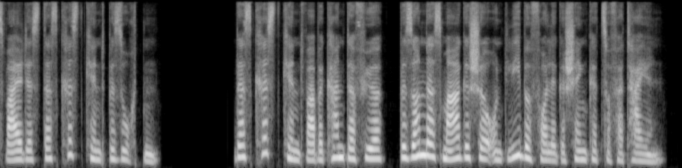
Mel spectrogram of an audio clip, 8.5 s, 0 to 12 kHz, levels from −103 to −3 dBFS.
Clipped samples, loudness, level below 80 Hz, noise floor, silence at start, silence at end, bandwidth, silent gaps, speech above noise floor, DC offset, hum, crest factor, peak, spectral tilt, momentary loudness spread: under 0.1%; -21 LUFS; -68 dBFS; under -90 dBFS; 0 s; 0.25 s; 12 kHz; 2.14-2.84 s; over 69 dB; under 0.1%; none; 18 dB; -4 dBFS; -4 dB/octave; 10 LU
